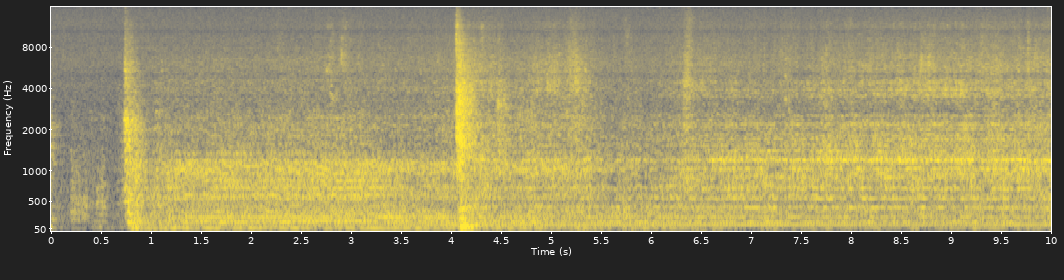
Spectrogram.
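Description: A household appliance starts with a click about a second in and then runs with a steady hum. A single sharp knock, like a door or cupboard shutting, comes about four seconds in.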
